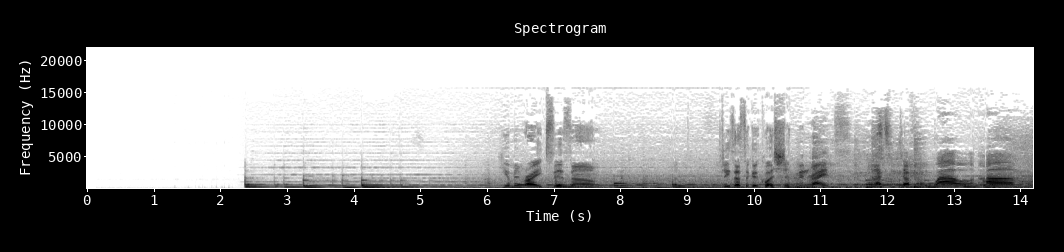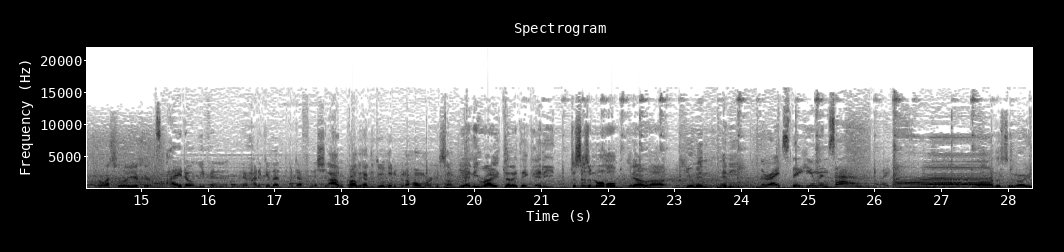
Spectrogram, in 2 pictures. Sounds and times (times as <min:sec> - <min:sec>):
Music: 0:02.4 - 0:28.3
Outside, urban or manmade: 0:03.2 - 0:28.3.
